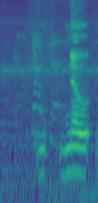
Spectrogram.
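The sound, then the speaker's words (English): A naked toddler who has walked into a room shouts in two short high-pitched bursts, the second louder and longer than the first. “Sorry, I've just had here a naked toddler walk into the room and shout at me.”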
